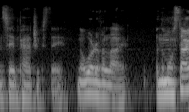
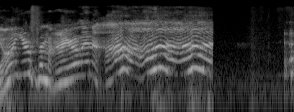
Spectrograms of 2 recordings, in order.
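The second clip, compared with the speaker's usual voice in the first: very high, breathless mock gush over an Irish accent; gushing American tourist; much slower than usual. Irishman mocking Americans who fawn over him, high gushing squeal. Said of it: "they're try-hard bitches on Paddy's Day".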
